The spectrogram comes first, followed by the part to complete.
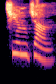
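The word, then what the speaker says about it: qianzhuang: the okay it's a it's two words Chun Jang China Chun Jang China but the it's not j i NG it's z h u Ng okay I can't use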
